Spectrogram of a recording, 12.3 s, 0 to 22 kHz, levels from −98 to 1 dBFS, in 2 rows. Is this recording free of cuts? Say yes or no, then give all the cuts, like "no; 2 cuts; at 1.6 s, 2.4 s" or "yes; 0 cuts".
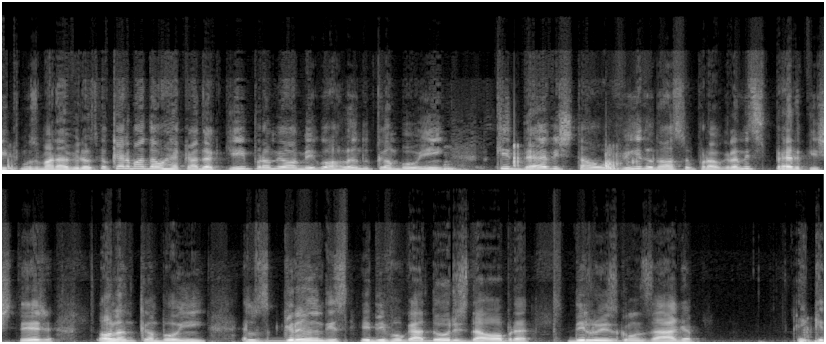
no; 2 cuts; at 8.0 s, 8.8 s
